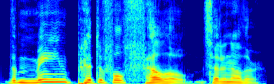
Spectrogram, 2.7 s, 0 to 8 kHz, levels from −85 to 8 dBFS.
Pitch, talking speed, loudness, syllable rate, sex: 165 Hz, 130 wpm, -19 LUFS, 4.5 syllables/s, male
